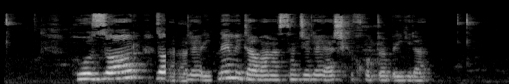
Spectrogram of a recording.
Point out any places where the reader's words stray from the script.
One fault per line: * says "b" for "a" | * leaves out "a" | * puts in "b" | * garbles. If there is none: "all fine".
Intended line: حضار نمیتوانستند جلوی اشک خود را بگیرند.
* garbles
